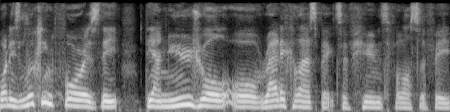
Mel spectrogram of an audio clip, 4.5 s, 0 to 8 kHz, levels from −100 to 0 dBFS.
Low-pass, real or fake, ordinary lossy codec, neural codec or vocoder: 7.2 kHz; real; MP3, 64 kbps; none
